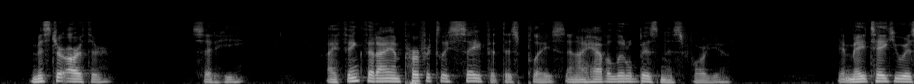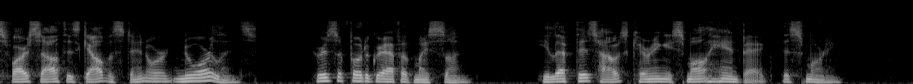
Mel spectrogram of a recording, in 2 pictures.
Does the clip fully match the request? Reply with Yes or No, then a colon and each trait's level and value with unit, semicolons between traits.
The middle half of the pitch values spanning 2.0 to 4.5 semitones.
Yes: average, 3.8 semitones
